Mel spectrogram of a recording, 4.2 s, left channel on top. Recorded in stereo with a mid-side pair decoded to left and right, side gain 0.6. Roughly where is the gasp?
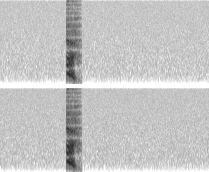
Ahead.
